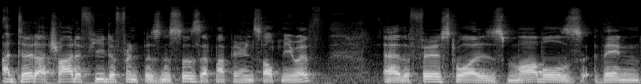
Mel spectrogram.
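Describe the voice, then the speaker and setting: A man talks in a fairly low pitch with fairly even intonation, with noticeable background noise behind him. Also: moderate pace. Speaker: company CEO and entrepreneur. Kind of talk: interview on stage. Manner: monotone.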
